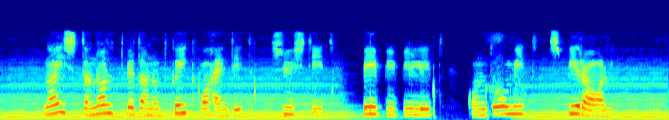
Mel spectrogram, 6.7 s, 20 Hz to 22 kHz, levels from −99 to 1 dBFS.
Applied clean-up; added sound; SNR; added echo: none; Bowed string instrument; 9 dB; none.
